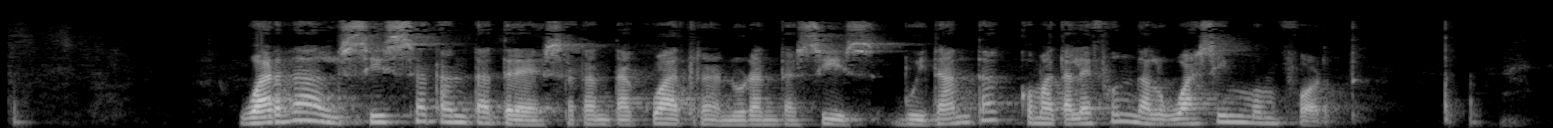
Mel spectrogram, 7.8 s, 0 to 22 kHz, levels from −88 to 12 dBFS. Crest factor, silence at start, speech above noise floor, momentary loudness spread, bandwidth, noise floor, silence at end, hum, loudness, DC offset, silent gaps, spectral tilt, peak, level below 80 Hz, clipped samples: 24 dB; 0.05 s; 50 dB; 10 LU; 11.5 kHz; -73 dBFS; 0.4 s; none; -23 LUFS; under 0.1%; none; -4.5 dB/octave; 0 dBFS; -74 dBFS; under 0.1%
